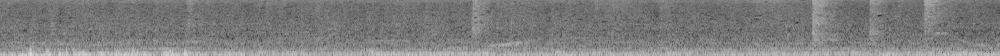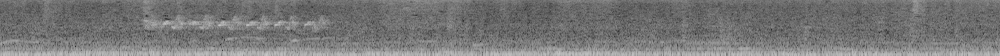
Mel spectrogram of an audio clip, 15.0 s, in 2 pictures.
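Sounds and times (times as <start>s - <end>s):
steady hiss: 0.0s - 15.0s
small bird trilling: 8.6s - 10.0s.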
